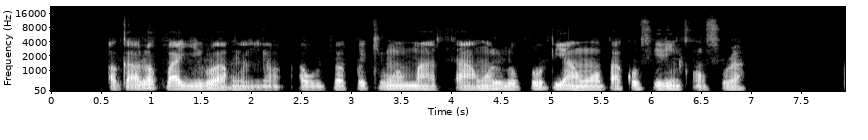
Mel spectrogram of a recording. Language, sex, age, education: Yoruba, male, 15-29, tertiary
